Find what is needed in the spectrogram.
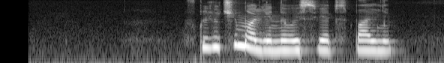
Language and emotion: Russian, neutral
